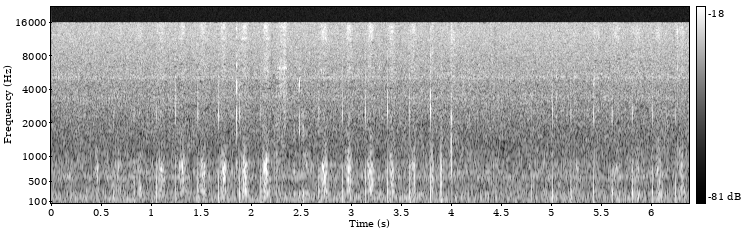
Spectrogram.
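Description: A pen inking short strokes on paper: a quick run of faint scratches and taps, several a second, thickest in the middle.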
